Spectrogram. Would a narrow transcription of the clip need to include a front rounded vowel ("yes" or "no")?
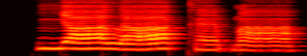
no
